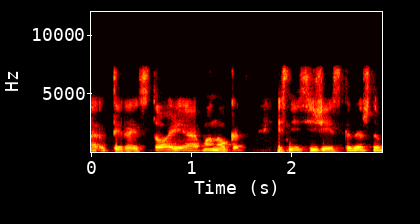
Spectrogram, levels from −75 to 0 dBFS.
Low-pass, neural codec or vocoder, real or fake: 7.2 kHz; none; real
